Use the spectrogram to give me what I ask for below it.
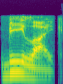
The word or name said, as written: beelike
